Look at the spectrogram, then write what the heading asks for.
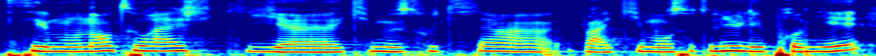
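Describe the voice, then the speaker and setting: A woman's voice: medium pitch, steady tone, normal speed, dark tone. A woman from Guinea whose first language is Fula, talking as an interview guest in a casual, hesitant way with many fillers. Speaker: interview guest, NGO founder.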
